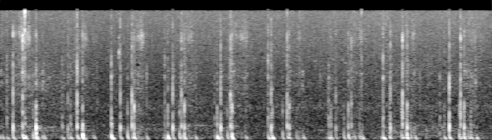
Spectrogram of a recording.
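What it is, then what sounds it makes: Holographic vinyl cosmetic pouch. Fingertips tap the plastic surface of a holographic polka-dot vinyl cosmetic pouch held in both hands. The taps are short, soft and low, with a dull thud and almost no ring, falling in quick irregular bursts throughout.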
